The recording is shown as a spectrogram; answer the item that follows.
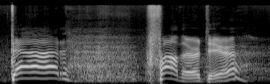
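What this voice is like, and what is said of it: Put-on accent. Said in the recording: “I have no idea where that accent came from.”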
